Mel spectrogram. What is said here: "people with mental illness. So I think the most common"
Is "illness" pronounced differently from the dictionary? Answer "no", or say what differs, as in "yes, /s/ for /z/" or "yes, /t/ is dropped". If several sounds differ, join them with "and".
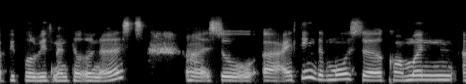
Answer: yes, /l/ is dropped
